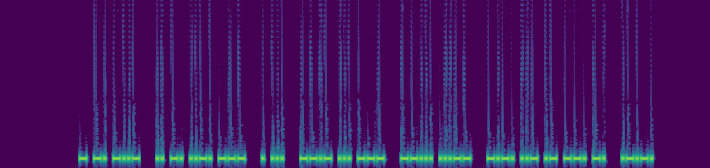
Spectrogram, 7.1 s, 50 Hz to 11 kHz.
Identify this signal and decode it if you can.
Morse code, heard as a keyed tone, about 52 wpm, 700 Hz. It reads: TNX INFO ES QSO 73 CUAGN <AR>
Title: K1USN SST QSO Practice 50wpm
